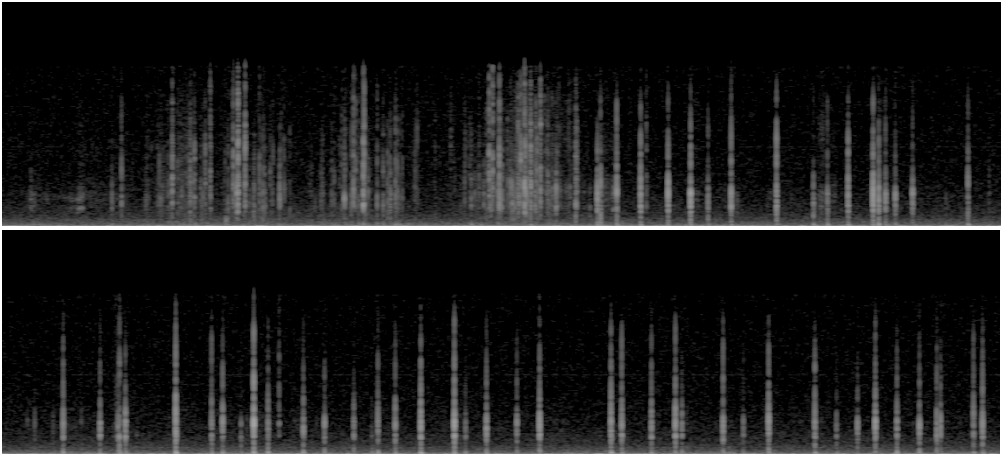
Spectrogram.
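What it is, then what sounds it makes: Cardboard chocolate bar box, full. Long nails tap steadily on the front of a full cardboard chocolate bar box held at an angle. The taps are short, dry, bright clicks that die away almost instantly, with a few crinkly bursts early on, all over a faint low rumble.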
